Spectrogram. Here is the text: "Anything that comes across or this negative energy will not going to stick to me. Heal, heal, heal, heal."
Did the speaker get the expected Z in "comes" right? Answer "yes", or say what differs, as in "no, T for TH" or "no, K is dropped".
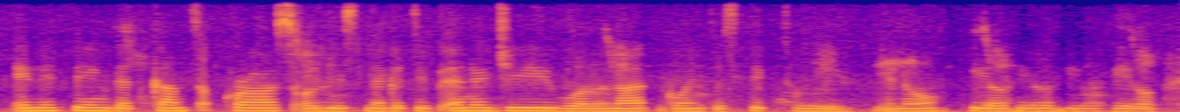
no, S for Z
